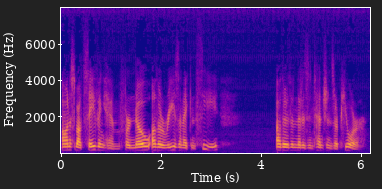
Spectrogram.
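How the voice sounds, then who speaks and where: A woman acting in an audio drama as a wary, thoughtful occult expert who explains things in an earnest, measured way. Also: low-pitched, steady tone, no echo, muffled recording, natural voice. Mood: earnest, cautious.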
